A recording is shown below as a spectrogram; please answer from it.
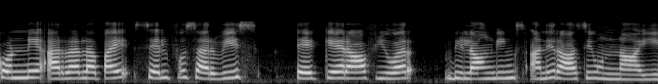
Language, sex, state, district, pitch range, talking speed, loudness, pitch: Telugu, female, Telangana, Hyderabad, 265-300 Hz, 110 wpm, -16 LUFS, 285 Hz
